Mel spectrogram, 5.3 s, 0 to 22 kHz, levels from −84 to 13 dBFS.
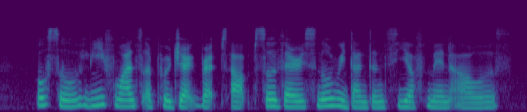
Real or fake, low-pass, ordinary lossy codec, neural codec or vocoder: real; none; none; none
